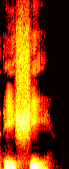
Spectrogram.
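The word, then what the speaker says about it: Aos Sí: And it also relates to these fairies or spirits that they called Aoshi. It's spelled A-O-S-S-I.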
